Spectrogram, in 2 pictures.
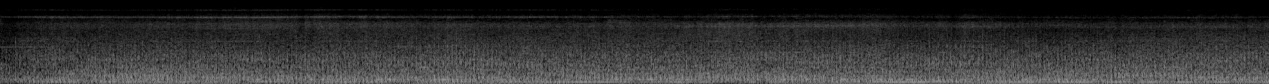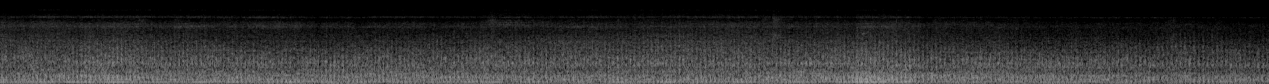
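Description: Video game helicopter flying, a steady loud rotor and engine drone that holds for the whole stretch with slight swells, no voices.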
